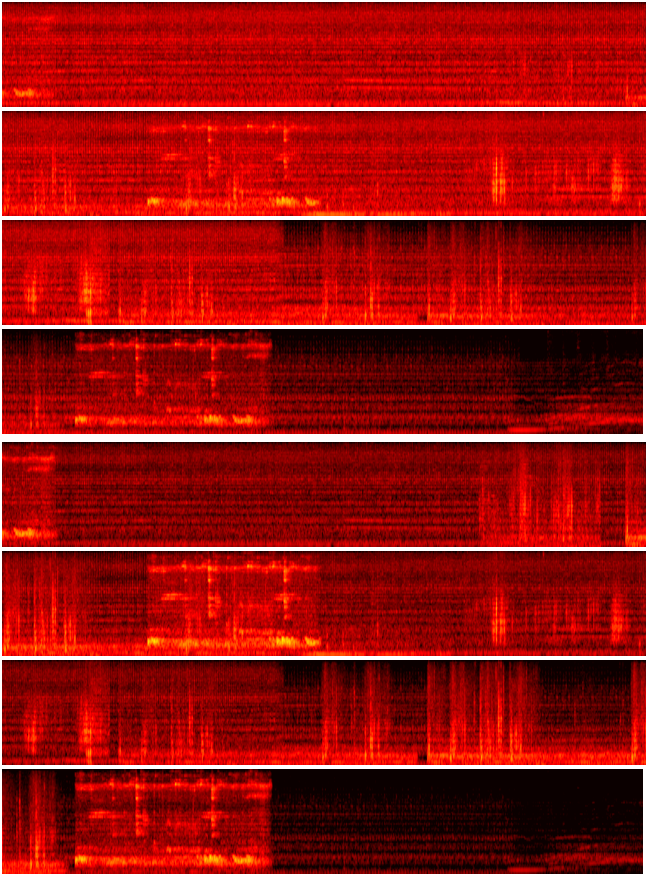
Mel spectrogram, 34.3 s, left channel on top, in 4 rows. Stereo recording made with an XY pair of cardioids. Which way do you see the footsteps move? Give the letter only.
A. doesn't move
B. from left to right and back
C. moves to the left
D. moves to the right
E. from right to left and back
E.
